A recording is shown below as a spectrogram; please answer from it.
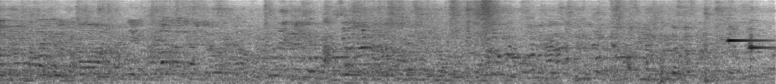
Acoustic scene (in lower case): crowded indoor space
